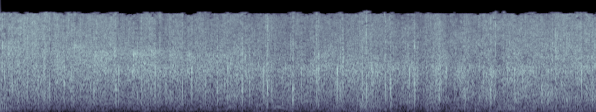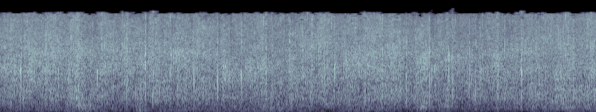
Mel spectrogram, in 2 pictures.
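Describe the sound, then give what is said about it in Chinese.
A large audience applauds loudly and steadily for the full duration to welcome Lu Junhong to give a talk, dense overlapping claps forming a continuous roar with no speech over it. “现在尊敬的卢台长将为我们慈悲开示，让我们用最热烈的掌声恭请我们尊敬的卢军红台长。”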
